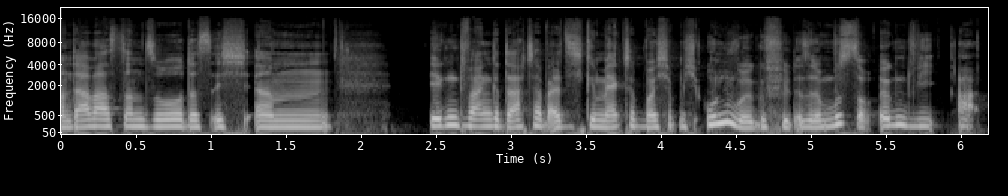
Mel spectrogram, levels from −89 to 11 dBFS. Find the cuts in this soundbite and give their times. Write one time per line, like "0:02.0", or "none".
none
